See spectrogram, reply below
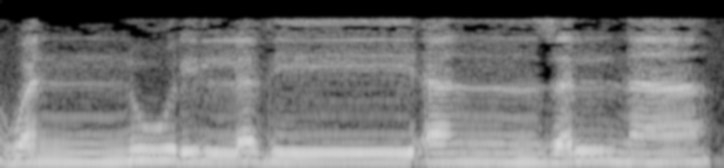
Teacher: أشبعي غنة النون والنور لاحظ غنة النون المشددة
